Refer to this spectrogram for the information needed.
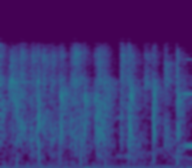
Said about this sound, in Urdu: فبیہ کے لیے ایک دفعہ پھر زوردار تالی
